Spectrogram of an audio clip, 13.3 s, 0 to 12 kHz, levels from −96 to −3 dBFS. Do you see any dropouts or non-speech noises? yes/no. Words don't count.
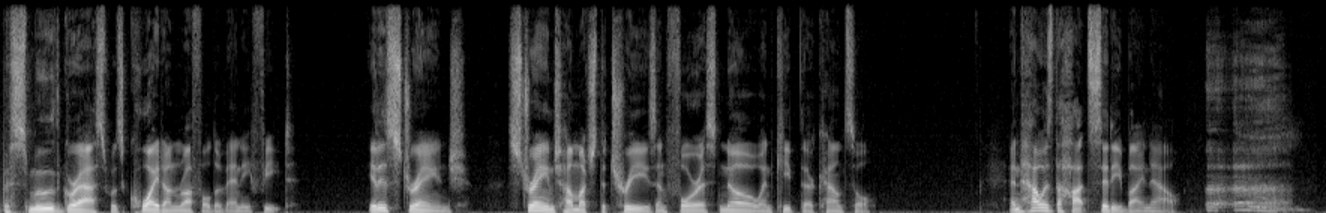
yes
